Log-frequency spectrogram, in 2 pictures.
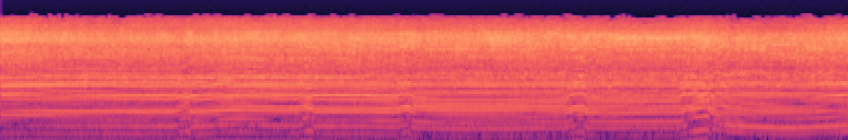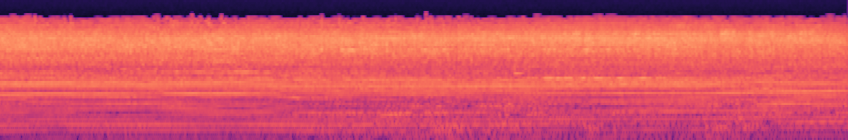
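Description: Motorcycle engine held at high revs in a burnout, a steady high-pitched drone whose pitch dips and recovers about once a second for the first nine seconds, then holds steady.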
